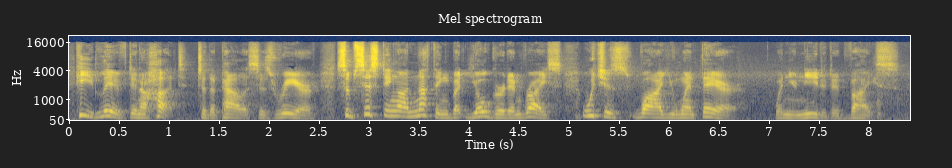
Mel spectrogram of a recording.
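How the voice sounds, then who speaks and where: Animated man reading a rhyming storybook. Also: fairly high pitch, unhurried. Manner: theatrical, rhythmic, emphatic. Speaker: author reading aloud. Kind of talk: dramatic rhyming storybook narration. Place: small cosy brick-walled lounge indoors.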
